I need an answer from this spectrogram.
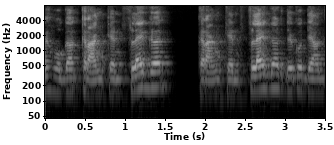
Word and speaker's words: Krankenpfleger: Nurse का German में होगा क्रांकेनफ्लेगर. क्रांकेनफ्लेगर. देखो ध्यान से, मैंने बाजू में प्रोनाउंसिएशन इसीलिए लिख के रखे, क्रांकेनफ्लेगर.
